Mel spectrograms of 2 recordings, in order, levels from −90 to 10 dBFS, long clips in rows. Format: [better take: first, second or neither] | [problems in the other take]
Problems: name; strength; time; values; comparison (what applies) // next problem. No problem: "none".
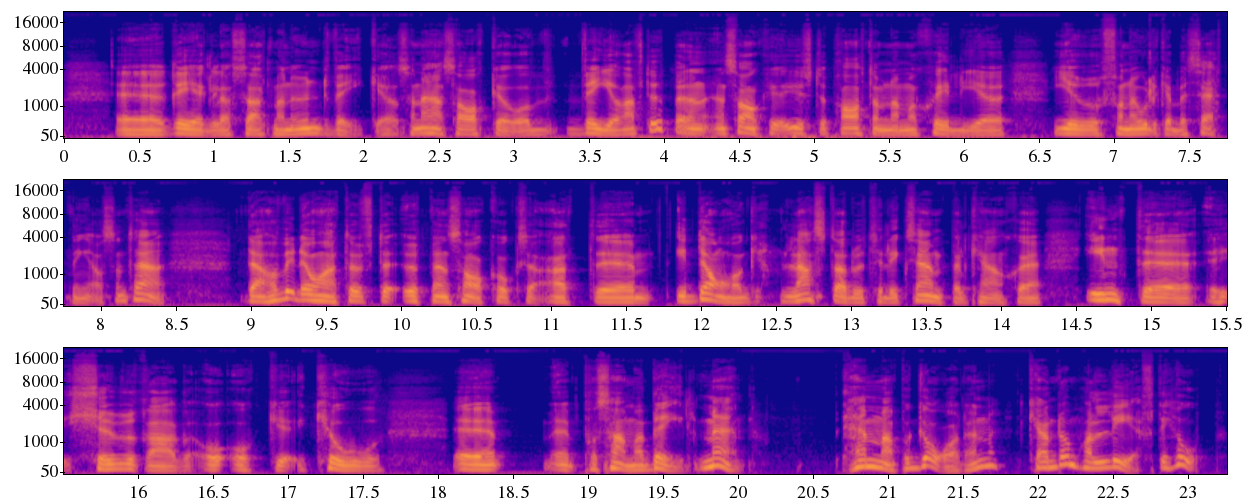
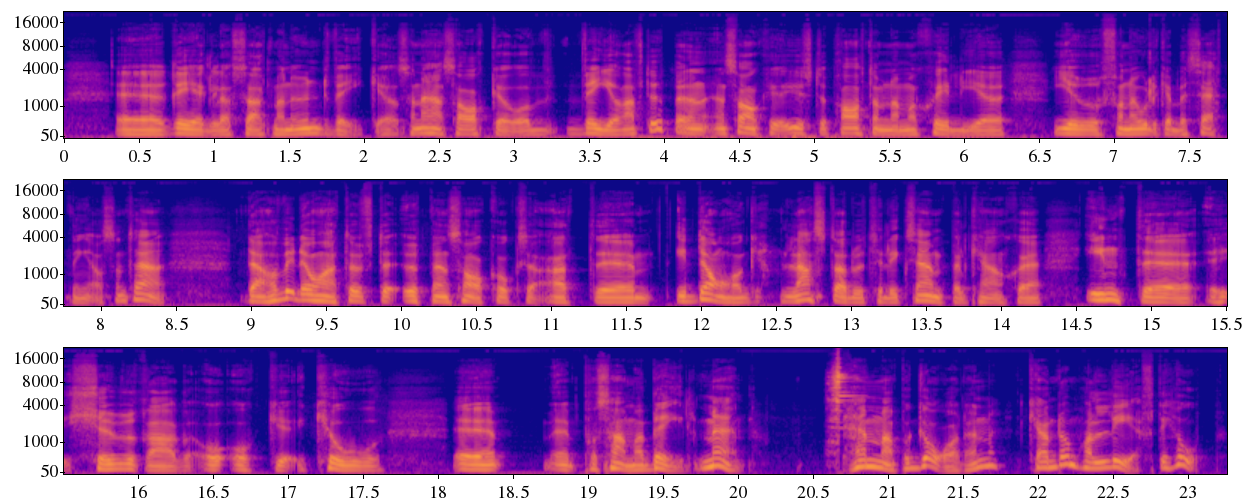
first | clattering dishes; loud; at 21 s; peak 5 dB above the speech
